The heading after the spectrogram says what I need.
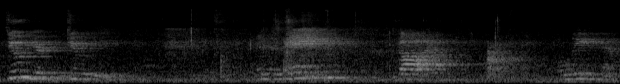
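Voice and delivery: soft, hushed final plea; quiet plea. Acted. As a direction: drop to a hush for the last appeal. Closing plea to the jury.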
